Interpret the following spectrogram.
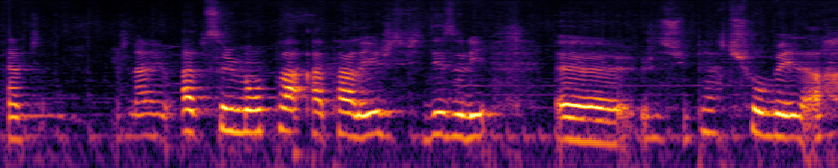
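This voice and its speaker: A woman's voice: mid-range voice, fairly even intonation, measured pace, darkish tone, low-quality recording. A woman with a very nasal, stuffed-up voice, sick with a blocked nose, chatting casually and apologetically to viewers as she recommends beauty products. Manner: self-deprecating, apologetic. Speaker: beauty and haul vlogger.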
